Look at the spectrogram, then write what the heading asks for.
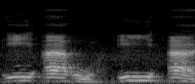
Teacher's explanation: Menurunkan rahang bawah. Dari segi praktek, fathah lebih turun daripada kasroh.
